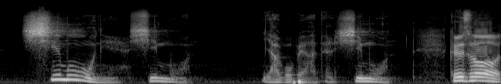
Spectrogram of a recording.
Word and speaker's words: 시므온: 시몬이 자나 시몬 베드로 시몬은 헬라 식 바람 이고요 히브리 식 발음은 시므온이 신문 야곱의 아들 시몬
